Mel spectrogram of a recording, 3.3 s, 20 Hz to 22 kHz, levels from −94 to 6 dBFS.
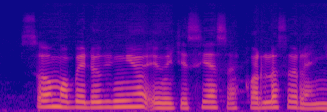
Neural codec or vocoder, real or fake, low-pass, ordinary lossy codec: autoencoder, 48 kHz, 128 numbers a frame, DAC-VAE, trained on Japanese speech; fake; 19.8 kHz; none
